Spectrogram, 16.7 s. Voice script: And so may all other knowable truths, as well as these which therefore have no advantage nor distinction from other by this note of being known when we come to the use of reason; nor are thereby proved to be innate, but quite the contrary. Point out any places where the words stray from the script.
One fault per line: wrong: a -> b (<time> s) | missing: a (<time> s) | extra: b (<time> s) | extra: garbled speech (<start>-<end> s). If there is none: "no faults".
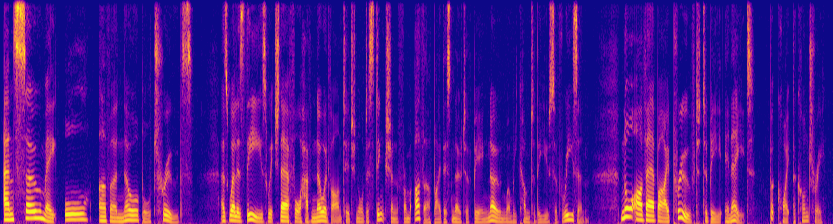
no faults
